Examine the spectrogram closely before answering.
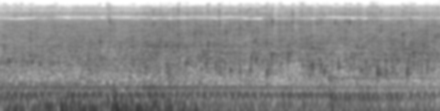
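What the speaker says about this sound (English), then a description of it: "He's had to dump thousands of litres of milk." Water buffalo milk pours steadily down a drain in a continuous, close, broadband gush with no pauses and no voices.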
